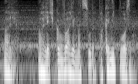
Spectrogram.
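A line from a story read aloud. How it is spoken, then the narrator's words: Whispered. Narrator (Russian): Я зашептал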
